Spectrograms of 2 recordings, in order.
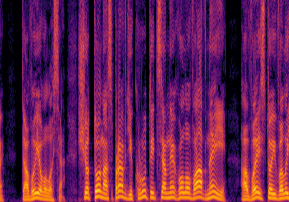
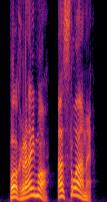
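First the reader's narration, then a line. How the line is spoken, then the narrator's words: Cheerful shout, young man. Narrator (Ukrainian): весело крикнув юнак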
